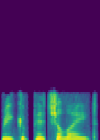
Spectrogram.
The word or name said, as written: recapitulate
